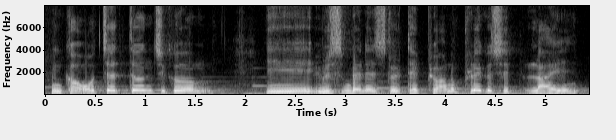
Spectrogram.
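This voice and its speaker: Guy reviewing hifi gear, soft dark voice, explains it step by step, music behind him. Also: fairly high pitch, expressive, normal speed. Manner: explains step by step, rephrasing as they go. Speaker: audio reviewer and co-host. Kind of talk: explanatory product review talk.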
